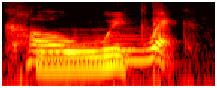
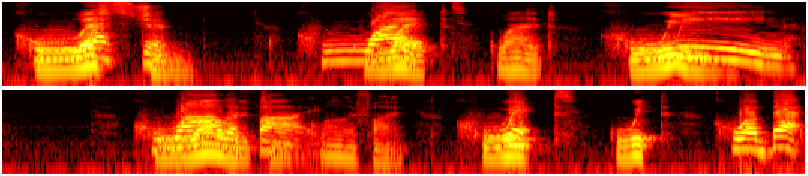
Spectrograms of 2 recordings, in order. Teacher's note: Q sounds are made with the k sound and the W sound put together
